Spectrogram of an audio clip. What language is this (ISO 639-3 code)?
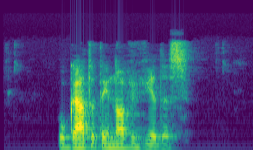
por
